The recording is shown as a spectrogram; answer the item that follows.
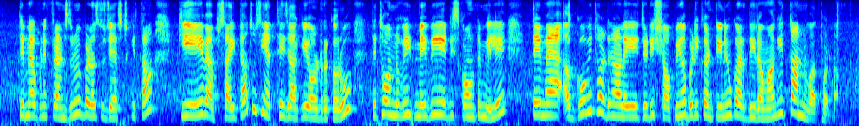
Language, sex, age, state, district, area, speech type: Punjabi, female, 18-30, Punjab, Mohali, rural, spontaneous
